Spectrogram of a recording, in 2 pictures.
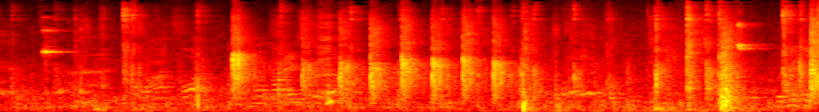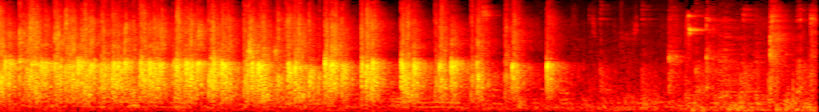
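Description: A celluloid table tennis ball clicking sharply off the bats and the table during serves and a rally, many quick ticks, with a stretch of louder background noise from about eight seconds in.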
